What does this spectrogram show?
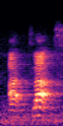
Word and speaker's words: atlas: Interestingly, we have the TL consonant cluster in the same syllable, where Spanish typically separates these two. If we look at the example, atlas, atlas, is how it's typically, but in Mexican Spanish, you can hear atlas, atlas. And this comes from the influence of Nahuatl, that in its name has that final TL.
